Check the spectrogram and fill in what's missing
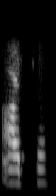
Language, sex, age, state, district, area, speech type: Bengali, female, 60+, West Bengal, Purba Medinipur, rural, conversation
